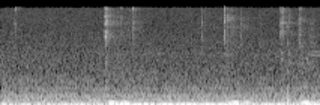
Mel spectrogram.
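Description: About four light, separate clicks of computer keys in the second half, with a quiet room tone before them.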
